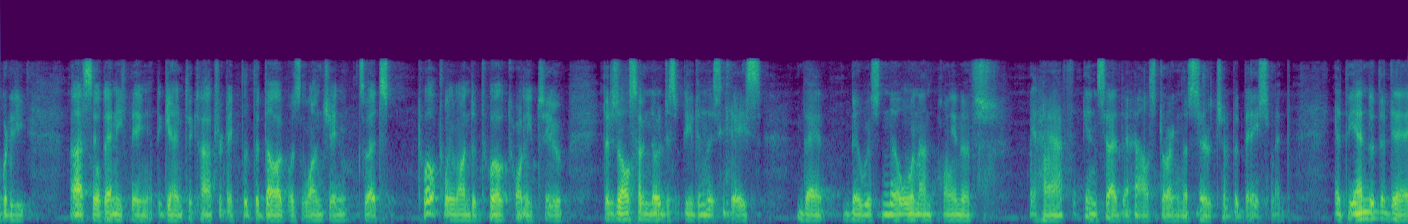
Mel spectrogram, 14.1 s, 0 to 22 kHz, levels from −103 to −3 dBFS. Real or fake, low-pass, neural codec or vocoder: fake; 7.2 kHz; codec, 24 kHz, 1.5 kbps, HILCodec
